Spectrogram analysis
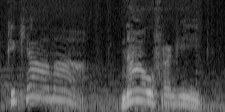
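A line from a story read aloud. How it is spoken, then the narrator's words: Distant shout offshore. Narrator (Italian): si udì al largo una voce che gridava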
